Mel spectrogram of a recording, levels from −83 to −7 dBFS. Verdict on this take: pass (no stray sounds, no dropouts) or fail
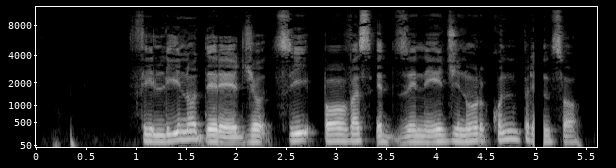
fail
